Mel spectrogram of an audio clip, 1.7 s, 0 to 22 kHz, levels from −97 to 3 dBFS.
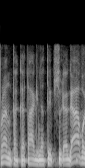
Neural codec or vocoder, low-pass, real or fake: codec, 16 kHz, 6 kbps, DAC; 7.2 kHz; fake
